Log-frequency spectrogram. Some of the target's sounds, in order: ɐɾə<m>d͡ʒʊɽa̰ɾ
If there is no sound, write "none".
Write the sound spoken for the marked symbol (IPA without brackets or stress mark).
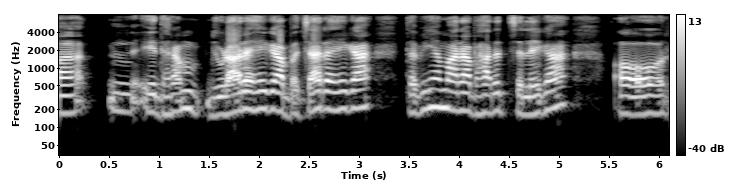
m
